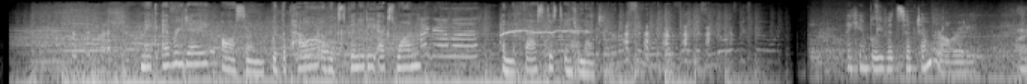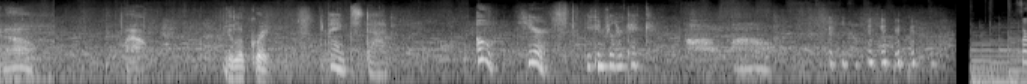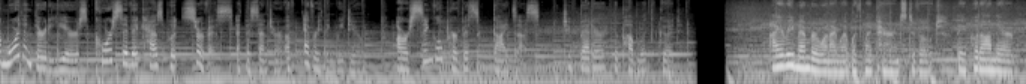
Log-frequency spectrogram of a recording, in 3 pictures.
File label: commercial demo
